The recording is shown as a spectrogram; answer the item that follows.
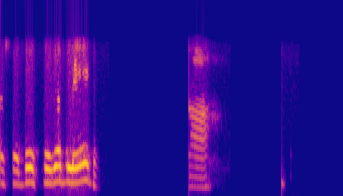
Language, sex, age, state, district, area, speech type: Dogri, female, 60+, Jammu and Kashmir, Reasi, rural, conversation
